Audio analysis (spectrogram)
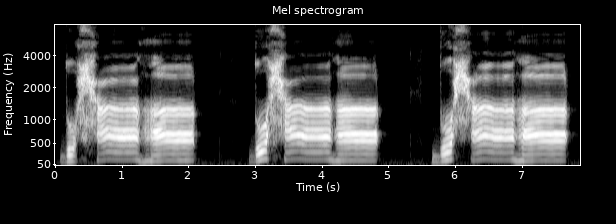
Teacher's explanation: And make sure to read both letters sound separate, because the first is ha, which sound comes from the middle of the throat, and the second is ha, which sound comes from the bottom of the throat.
